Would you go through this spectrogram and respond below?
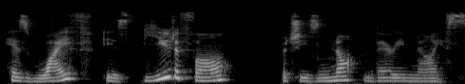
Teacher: it's also important to stress the word not because it's obviously changing the meaning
